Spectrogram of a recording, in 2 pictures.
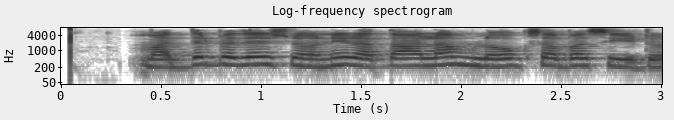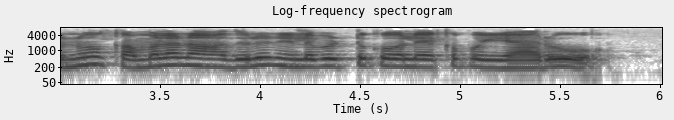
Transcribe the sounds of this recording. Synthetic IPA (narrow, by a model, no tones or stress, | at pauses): mɐd̪ʱjɐɾpɾɐd̪eːʂlo̞ːniɾɐt̪aːlɐmloːkɐsɐbʱɐsiːʈunukɐmɐlɐnaːd̪ulunilɐbeʈːukɔːlɛːkɐpɔːjːaːɾu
